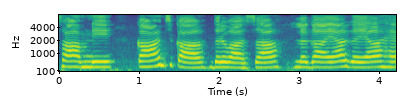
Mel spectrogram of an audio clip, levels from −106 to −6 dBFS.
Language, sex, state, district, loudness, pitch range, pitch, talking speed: Hindi, female, Punjab, Pathankot, -12 LUFS, 270-290 Hz, 275 Hz, 100 wpm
